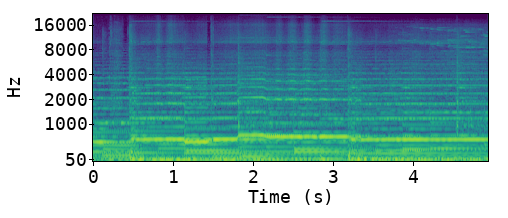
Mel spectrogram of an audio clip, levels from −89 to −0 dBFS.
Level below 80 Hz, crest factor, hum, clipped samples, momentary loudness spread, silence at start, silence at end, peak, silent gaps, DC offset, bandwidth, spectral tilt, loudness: -22 dBFS; 12 dB; none; under 0.1%; 3 LU; 0 s; 0 s; -4 dBFS; none; under 0.1%; 18.5 kHz; -6 dB/octave; -16 LUFS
